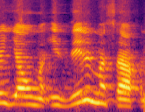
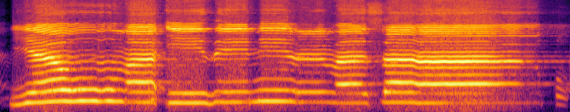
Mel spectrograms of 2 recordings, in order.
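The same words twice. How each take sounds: First: Quick spoken یومئذ المساق, running zil with no ni; noon skipped. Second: Slow chant, a clear nil linking یومئذ to المساق; sung, give the small noon its full sound and stretch the aa of المساق; sung, noon fully sounded. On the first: Teacher shows the mistake to avoid, noon left out unstretched. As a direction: drop the small noon between یومئذ and المساق. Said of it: "یومئذ المساق نہیں کرنا". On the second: Teacher demonstrates the correct reading, slow sustained chant. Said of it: "چھوٹا نون بھی پورا پورا پڑھا جائے گا". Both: Shown as a demonstration.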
